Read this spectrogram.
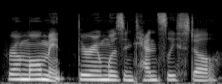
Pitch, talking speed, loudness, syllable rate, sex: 210 Hz, 215 wpm, -14 LUFS, 5.5 syllables/s, female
